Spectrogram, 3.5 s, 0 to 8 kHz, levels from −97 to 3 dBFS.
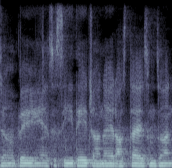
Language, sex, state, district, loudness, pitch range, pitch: Hindi, male, Uttar Pradesh, Muzaffarnagar, -26 LUFS, 120-125 Hz, 125 Hz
